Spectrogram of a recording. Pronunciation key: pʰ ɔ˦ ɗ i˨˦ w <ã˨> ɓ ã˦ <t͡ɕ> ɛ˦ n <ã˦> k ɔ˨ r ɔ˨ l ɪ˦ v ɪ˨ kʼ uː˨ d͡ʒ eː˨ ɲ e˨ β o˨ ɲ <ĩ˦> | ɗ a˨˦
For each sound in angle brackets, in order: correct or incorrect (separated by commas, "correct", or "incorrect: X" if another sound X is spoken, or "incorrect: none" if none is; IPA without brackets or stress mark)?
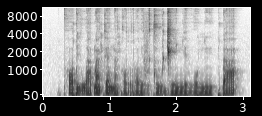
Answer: incorrect: a˨, incorrect: k, incorrect: ã˨, correct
